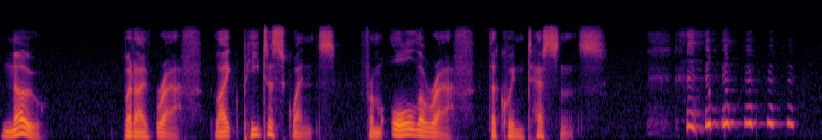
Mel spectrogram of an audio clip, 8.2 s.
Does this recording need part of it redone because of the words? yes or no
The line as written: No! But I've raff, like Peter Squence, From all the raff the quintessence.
no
